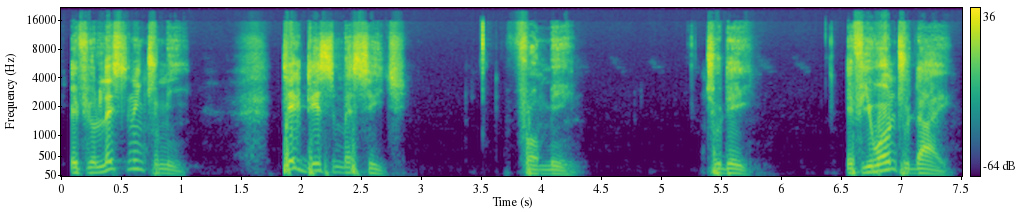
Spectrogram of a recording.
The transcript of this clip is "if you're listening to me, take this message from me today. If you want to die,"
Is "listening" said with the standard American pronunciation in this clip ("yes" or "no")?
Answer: yes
